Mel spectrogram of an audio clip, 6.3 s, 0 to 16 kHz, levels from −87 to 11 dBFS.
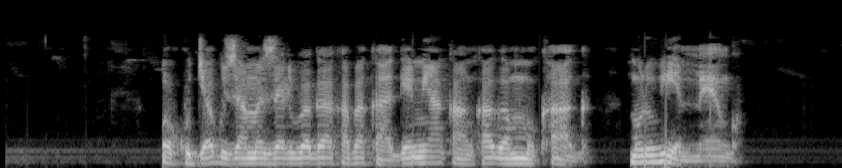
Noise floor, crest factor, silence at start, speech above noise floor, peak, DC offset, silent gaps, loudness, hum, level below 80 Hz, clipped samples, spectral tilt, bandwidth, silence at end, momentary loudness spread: -65 dBFS; 16 dB; 1.2 s; 50 dB; 0 dBFS; under 0.1%; none; -15 LUFS; none; -46 dBFS; under 0.1%; -5.5 dB/octave; 7.2 kHz; 0.75 s; 7 LU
